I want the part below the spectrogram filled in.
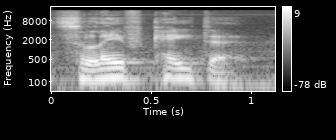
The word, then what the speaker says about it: Salif Keita: Salif Keita.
